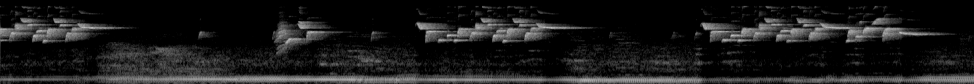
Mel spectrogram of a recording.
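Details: Repeated bursts of quick, high, jangling goldfinch notes, roughly every two to three seconds, over a steady low musical hum running throughout.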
